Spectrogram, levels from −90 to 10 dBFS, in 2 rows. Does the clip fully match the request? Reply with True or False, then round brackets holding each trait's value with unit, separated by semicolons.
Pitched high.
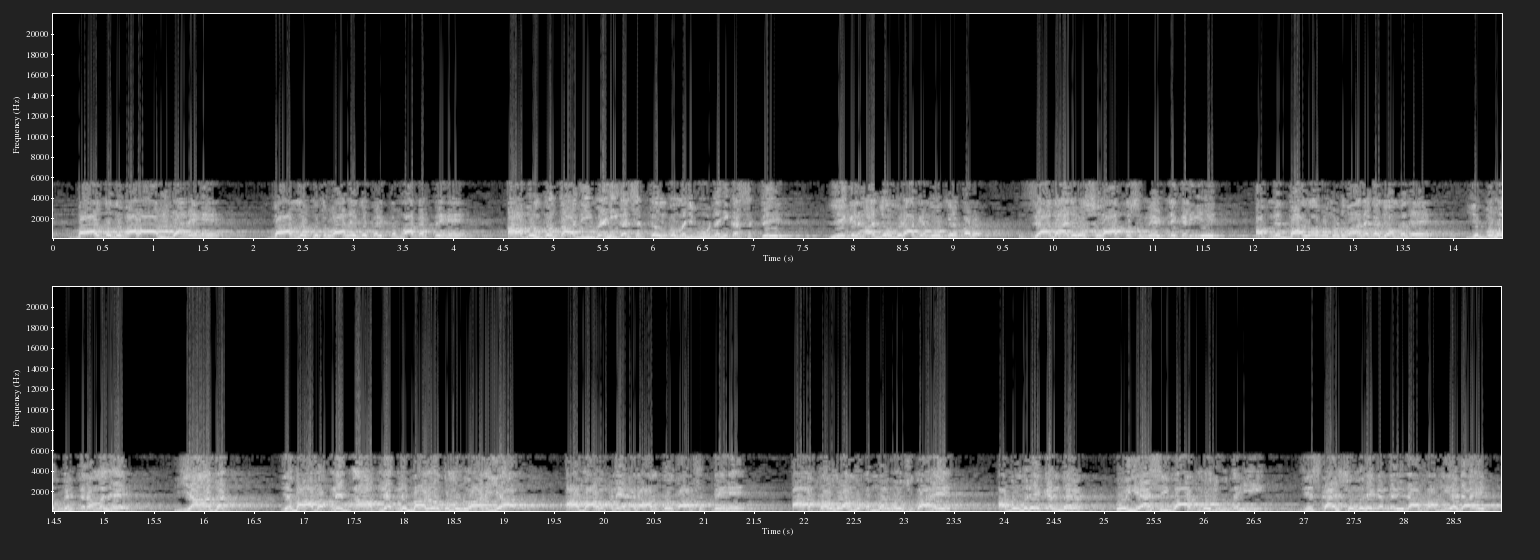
True (195 Hz)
